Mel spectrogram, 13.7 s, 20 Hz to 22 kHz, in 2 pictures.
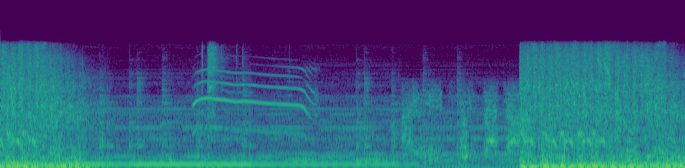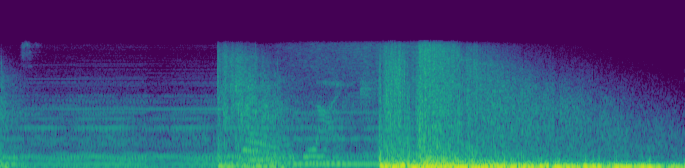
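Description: Power node exploding in Unreal Tournament 2004: a loud, sudden explosion erupts near the end, following stretches of electronic game sounds and weapon-like bursts.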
